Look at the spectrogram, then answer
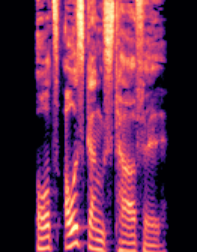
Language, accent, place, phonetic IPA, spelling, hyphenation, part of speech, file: German, Germany, Berlin, [ɔʁt͡sˈʔaʊ̯sɡaŋsˌtaːfl̩], Ortsausgangstafel, Orts‧aus‧gangs‧ta‧fel, noun, De-Ortsausgangstafel.ogg
- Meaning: A place-name sign, placed for reading by drivers exiting a village, town, or city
